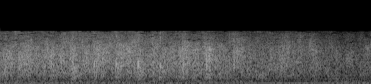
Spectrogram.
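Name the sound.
welcoming applause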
